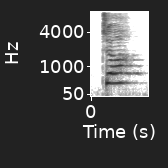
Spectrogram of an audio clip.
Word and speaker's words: 着: 第一个读音这，有 3 个用法。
